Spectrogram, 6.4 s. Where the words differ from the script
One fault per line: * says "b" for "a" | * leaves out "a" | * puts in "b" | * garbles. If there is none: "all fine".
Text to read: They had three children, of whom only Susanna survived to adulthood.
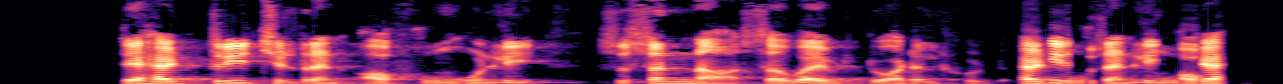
* garbles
